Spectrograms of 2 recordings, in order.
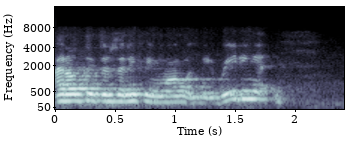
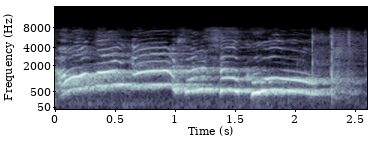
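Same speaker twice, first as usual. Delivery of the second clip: very high, slow, joyful tearful gush. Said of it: "Don't cry".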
